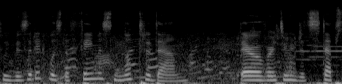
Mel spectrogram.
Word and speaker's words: Notre Dame: This is the view of Paris from the top of Notre Dame, or Notre Dame, that's how you pronounce it in French.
